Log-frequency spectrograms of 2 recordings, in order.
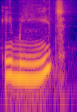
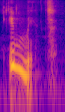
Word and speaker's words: image: But here, letter A doesn't have A sound. So the correct pronunciation of this word is not image, it's image. Image. So letter I also has I sound here, and letter A also has I sound like we have in.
